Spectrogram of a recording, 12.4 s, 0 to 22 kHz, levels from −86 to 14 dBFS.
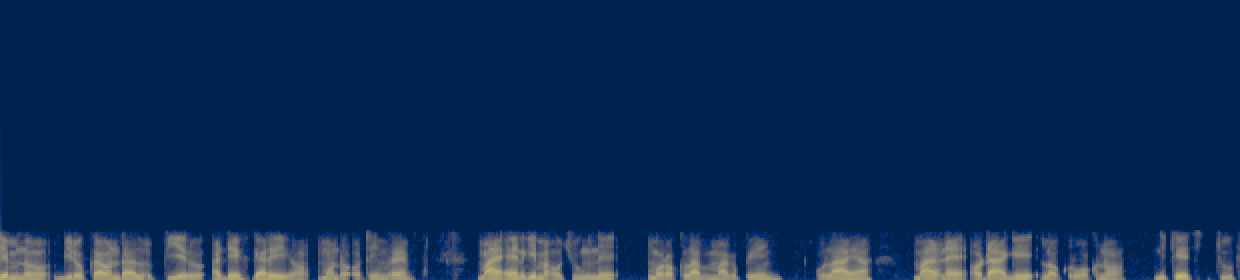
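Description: At 1.40 to 1.51 s the speech briefly dips and warbles, then recovers rough for a moment, which fits a single lost 20 ms frame. At 9.34 to 9.48 s the sound smears into a drawn-out, fading hold before returning weak, consistent with about 60 ms of consecutive loss. Both are lost AMR speech frames: corrupted frames failed their checks, so the narrowband decoder, running lightly compressed at 12.2 kbps, repeated its last good pitch and vocal-tract settings while lowering the gain.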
